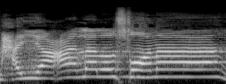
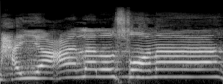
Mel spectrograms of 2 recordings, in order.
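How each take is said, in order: First: An L sound is heard before 'shalah'. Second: An L sound is heard before 'shalah'.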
